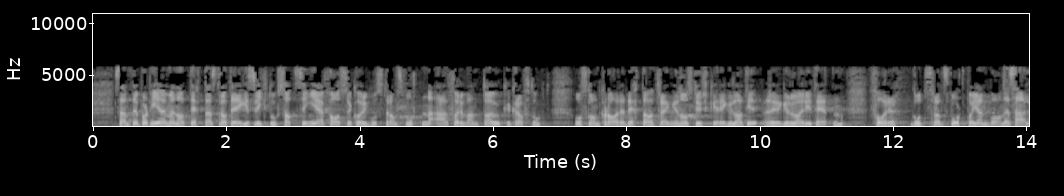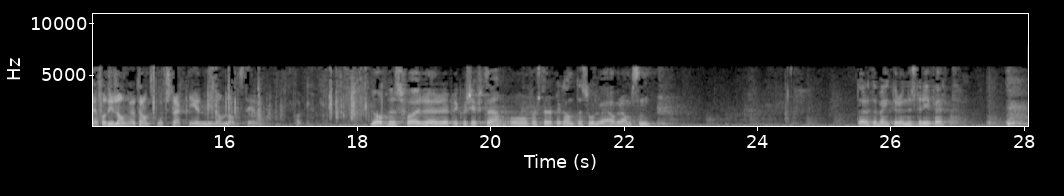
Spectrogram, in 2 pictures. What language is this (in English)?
Norwegian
